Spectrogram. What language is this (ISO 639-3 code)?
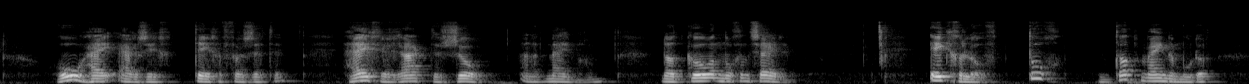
nld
